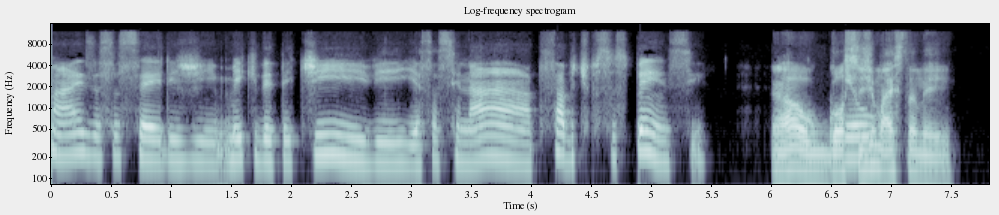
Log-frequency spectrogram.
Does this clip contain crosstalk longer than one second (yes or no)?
no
